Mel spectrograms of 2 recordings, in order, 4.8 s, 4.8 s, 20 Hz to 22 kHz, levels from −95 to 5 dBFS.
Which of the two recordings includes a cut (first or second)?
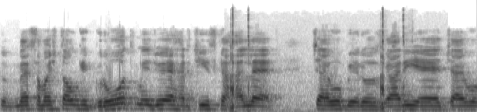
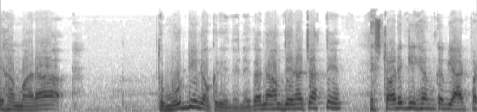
second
